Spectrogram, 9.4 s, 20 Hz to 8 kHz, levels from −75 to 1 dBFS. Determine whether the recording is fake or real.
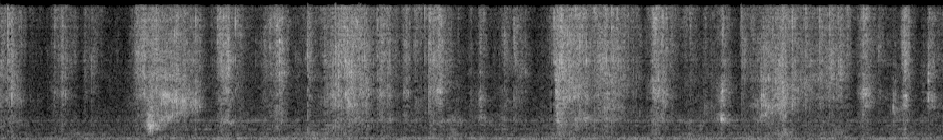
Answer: fake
